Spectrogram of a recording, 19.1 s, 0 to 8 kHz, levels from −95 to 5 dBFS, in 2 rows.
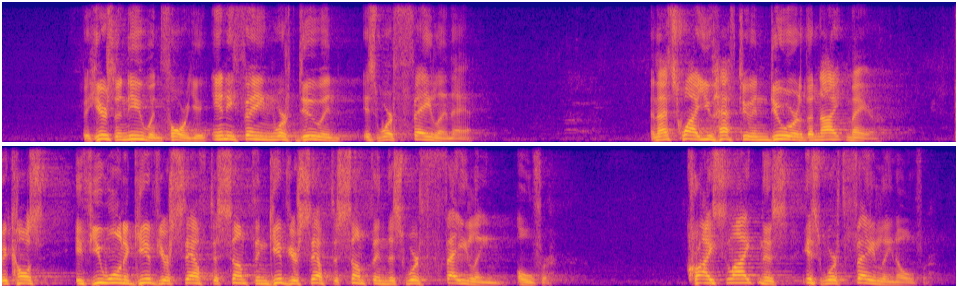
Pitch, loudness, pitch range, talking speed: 185 Hz, -15 LUFS, 165-200 Hz, 145 wpm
